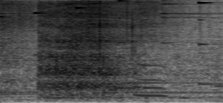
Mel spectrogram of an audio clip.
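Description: Handheld butane kitchen torch flame hissing as it browns cheese. The hiss gets louder about a third of a second in and fades away near the end as the torch is taken off.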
